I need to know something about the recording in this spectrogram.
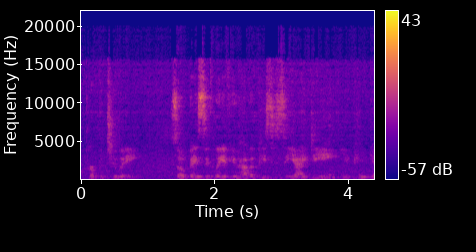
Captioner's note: none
